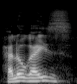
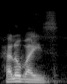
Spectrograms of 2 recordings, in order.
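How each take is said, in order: First: hello गाइज with a hard G, like English guys; cheery classroom hello to गाइज. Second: hello बाइज with a B, rhyming on गाइज; memory-trick hello बाइज, said lower; rhyming pun. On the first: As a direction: say गाइज as guys, playful greeting. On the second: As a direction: swap the G for B in बाइज to make it stick. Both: Shown as a demonstration.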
